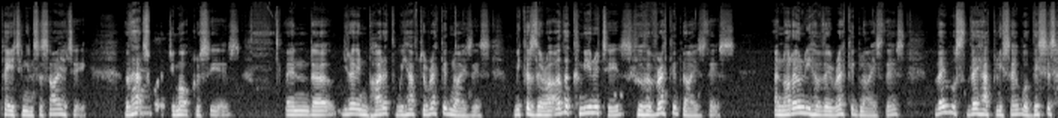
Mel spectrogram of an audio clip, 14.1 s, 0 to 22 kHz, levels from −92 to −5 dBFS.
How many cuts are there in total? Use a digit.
0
